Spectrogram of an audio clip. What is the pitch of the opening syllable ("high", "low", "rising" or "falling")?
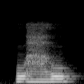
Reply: high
